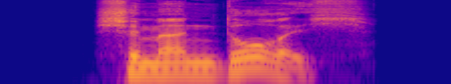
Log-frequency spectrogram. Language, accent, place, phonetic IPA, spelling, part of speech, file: German, Germany, Berlin, [ˌʃɪmɐn ˈdʊʁç], schimmern durch, verb, De-schimmern durch.ogg
- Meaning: inflection of durchschimmern: 1. first/third-person plural present 2. first/third-person plural subjunctive I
